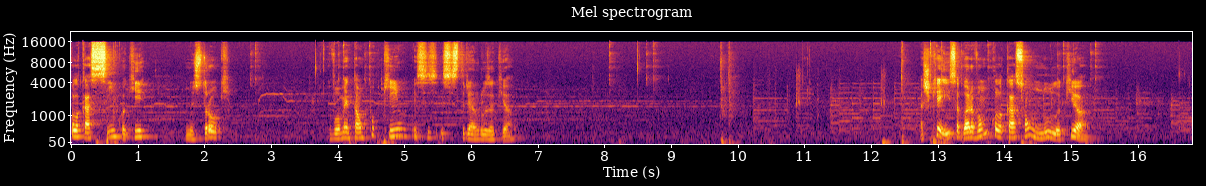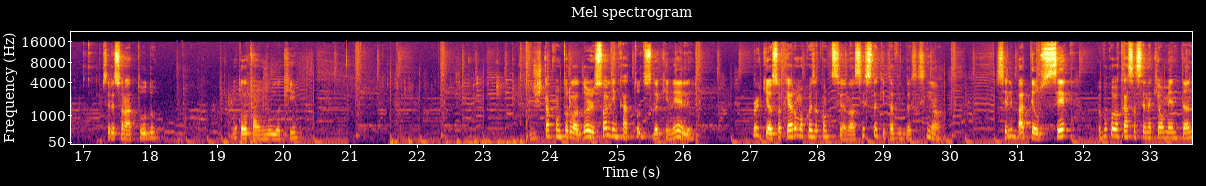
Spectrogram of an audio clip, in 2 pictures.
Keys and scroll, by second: 0.3 typing, 0.5 Return, 4.4-5.1 typing, 9.5-10.2 typing, 12.1 ctrl+a, 19.6 ctrl+alt+shift+y, 21.6 Return, 21.6-23.9 typing.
